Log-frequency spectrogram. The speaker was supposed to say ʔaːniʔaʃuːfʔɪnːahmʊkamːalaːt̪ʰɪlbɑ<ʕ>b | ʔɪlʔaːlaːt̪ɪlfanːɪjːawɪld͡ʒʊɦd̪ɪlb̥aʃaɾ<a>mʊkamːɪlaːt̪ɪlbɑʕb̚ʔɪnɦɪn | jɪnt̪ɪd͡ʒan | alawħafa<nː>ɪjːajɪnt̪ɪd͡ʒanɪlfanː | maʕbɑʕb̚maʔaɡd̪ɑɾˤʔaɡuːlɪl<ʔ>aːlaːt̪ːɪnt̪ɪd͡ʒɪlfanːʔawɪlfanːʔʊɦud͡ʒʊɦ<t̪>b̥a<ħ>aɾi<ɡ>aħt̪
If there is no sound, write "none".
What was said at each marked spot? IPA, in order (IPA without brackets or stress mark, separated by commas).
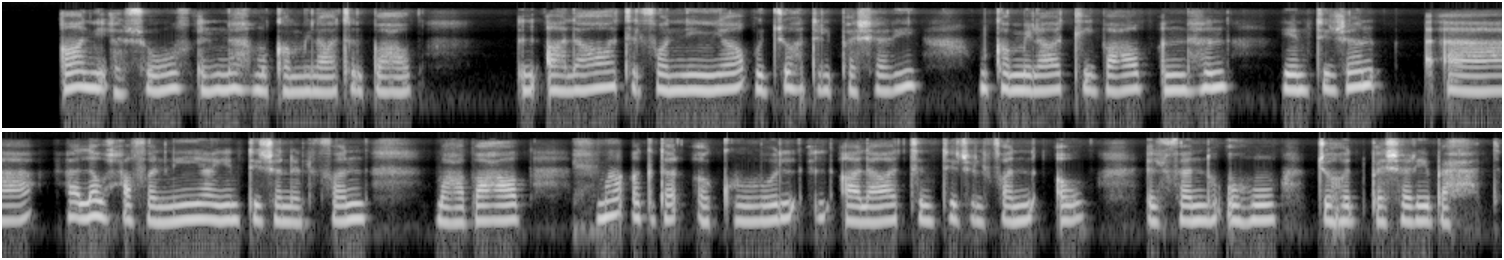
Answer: ʕ, i, nː, ʔ, d̪, ʃ, b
